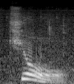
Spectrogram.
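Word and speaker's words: 今日: kanji or Chinese characters, we would read them kyo, kyo. You remember when we studied the hiragana? When u is placed after o, it makes a long o sound.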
